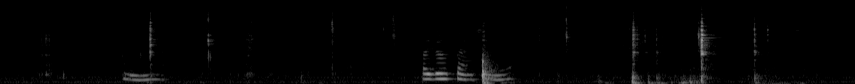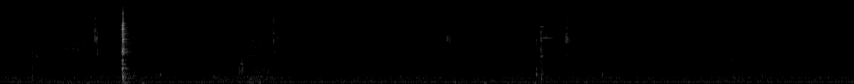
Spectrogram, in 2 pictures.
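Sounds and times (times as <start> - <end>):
person chewing crispy food: 0.3 - 1.4, 2.0 - 4.1, 9.4 - 17.0.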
